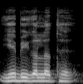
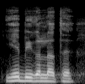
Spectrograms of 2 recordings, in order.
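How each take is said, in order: The two takes are said the same way.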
